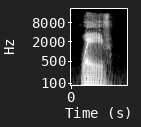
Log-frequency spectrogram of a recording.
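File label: "wave", American English; gcompris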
